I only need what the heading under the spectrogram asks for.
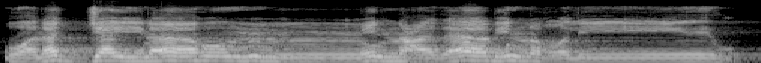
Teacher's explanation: غین اور ضا دونوں حروف مستعلیہ میں سے پر پڑھیں گے · یہاں پر میم ساکن کے بعد میم ہے تو ادغام ناقص ادغام شفوی ہوگا، غنہ کے ساتھ پڑھیں گے. یہاں پر نون ساکن کے بعد عین ہے تو اظہار حقیقی ہوگا. یہاں پر الف مدہ ہے، ایک الف کو برابر کھینچیں گے.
